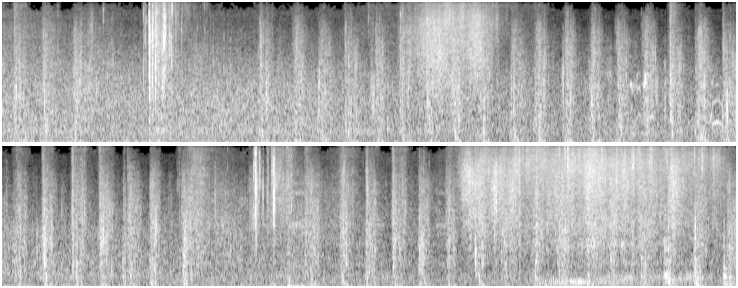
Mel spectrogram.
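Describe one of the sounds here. Footsteps rustle quickly through grass and brush.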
